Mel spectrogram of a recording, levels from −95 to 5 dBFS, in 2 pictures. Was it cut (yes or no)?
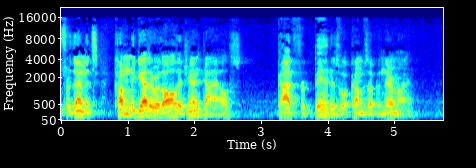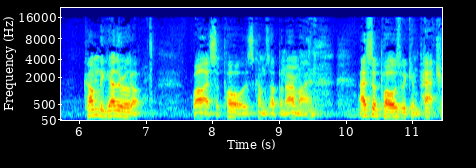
yes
